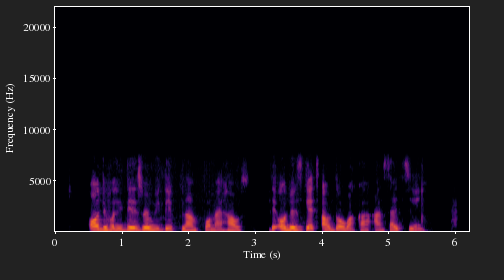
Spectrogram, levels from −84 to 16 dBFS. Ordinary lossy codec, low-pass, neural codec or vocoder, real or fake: none; none; codec, 16 kHz, 2 kbps, FunCodec, trained on Chinese and English, 25 frames a second; fake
